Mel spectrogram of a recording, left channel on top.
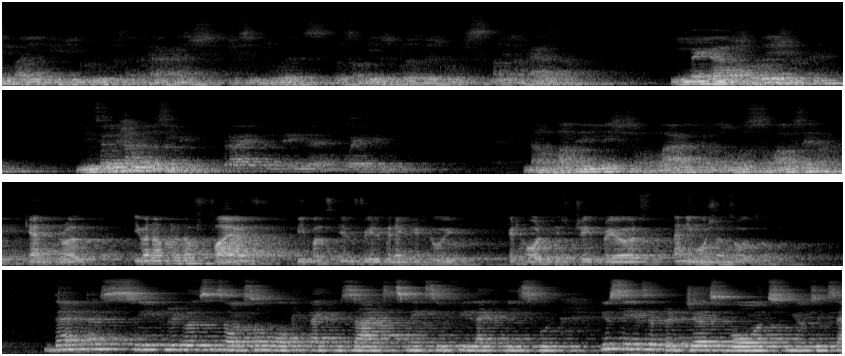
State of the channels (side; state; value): both; different; correlation -0.01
